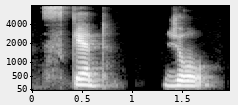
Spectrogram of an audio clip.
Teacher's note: a lot of Brits are using the SK variant instead of sh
